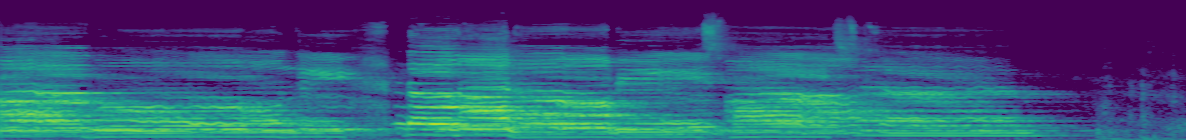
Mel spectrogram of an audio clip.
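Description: A man sings a slow chant through a microphone in a large echoing hall.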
